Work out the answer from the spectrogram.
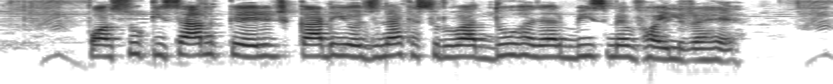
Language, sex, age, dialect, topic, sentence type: Bhojpuri, male, 18-24, Northern, agriculture, statement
